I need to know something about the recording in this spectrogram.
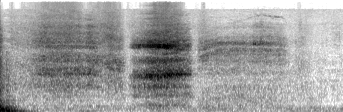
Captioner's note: deep breath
